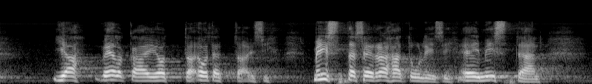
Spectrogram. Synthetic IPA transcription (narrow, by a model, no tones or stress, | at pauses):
jɑʋelkɑiot̪ːɑot̪et̪ːɑ̰isi | mist̪æserɑhɑt̪ulisieimist̪æ̰ːn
